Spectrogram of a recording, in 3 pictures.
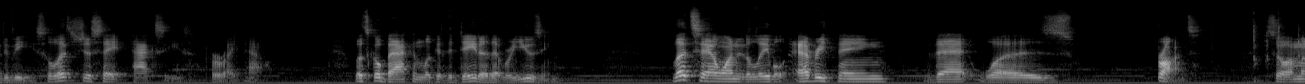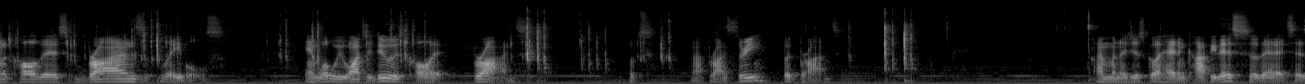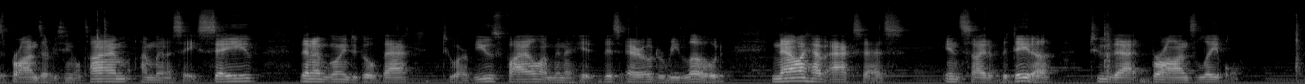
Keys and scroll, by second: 12.6-18.4 typing, 18.5 Return, 20.8-21.5 typing, 22.1 Return, 27.2 super+s.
